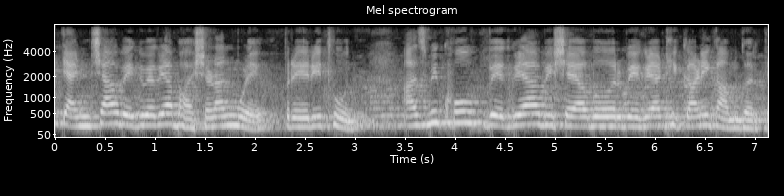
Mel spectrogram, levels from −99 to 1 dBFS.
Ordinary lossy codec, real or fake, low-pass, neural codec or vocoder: none; real; 7.2 kHz; none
